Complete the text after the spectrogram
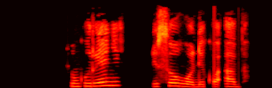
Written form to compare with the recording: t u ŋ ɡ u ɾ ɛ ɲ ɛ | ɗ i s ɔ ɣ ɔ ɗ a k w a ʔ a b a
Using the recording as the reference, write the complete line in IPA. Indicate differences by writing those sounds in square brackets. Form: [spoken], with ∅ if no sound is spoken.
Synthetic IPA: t u ŋ ɡ u ɾ ɛ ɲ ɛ | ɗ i s ɔ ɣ ɔ ɗ [ɛ] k w a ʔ a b a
